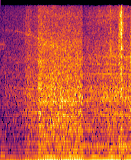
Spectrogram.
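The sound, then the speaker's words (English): A heavy lorry rumbles past on a road under a clear blue sky with a deep, steady engine drone, followed by three black cars, the noise swelling loud before easing slightly. “Then a lorry drives down the road beneath a clear blue sky, followed by the three black cars.”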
